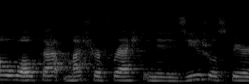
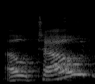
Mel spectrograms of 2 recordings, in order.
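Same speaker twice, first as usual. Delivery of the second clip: high, amused exclamation; laughing heartily; 4 semitones higher, 7 dB louder than usual. A narrator's reading. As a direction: laugh off the very idea. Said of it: "laughing heartily".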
